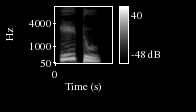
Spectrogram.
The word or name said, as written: ಏಟು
